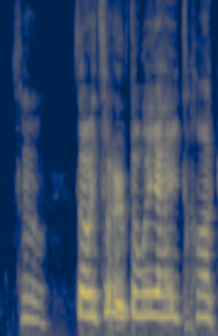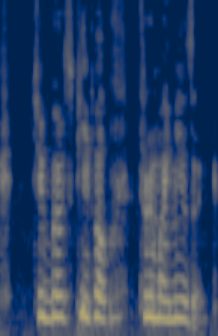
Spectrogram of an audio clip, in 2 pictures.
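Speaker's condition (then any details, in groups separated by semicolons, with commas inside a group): Cerebral palsy; mild left side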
